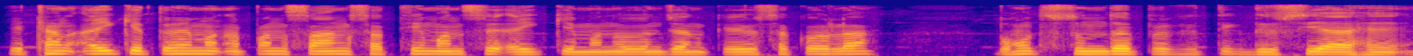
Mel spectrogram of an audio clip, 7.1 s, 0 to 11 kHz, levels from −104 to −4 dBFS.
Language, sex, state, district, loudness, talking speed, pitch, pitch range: Chhattisgarhi, male, Chhattisgarh, Jashpur, -23 LUFS, 180 wpm, 150 Hz, 140-155 Hz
